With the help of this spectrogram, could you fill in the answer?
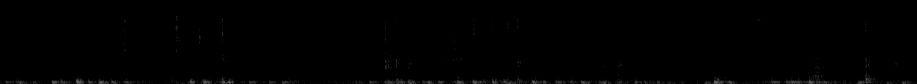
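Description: Fingertips with short nails type fast across the black plastic chiclet keys of a laptop keyboard. The result is a quick, uneven run of soft tapping clicks with bright ticks over a low, dull thump under each keystroke, with brief pauses between bursts.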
